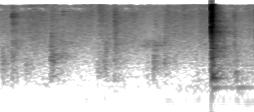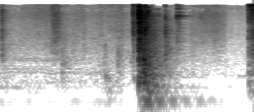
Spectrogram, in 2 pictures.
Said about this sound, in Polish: Drzwi zamknijcie.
